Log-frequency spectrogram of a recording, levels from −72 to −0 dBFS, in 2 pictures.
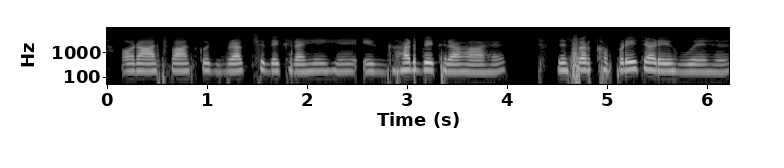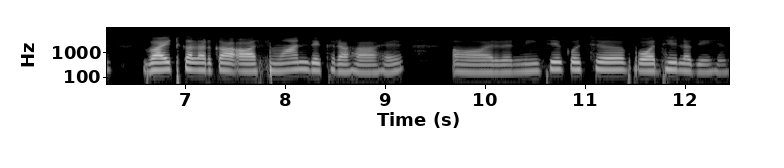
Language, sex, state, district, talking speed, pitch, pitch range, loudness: Marathi, female, Maharashtra, Sindhudurg, 150 wpm, 185 Hz, 175-200 Hz, -30 LUFS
